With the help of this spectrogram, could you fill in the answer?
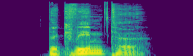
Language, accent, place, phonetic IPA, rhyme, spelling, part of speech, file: German, Germany, Berlin, [bəˈkveːmtə], -eːmtə, bequemte, adjective / verb, De-bequemte.ogg
- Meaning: inflection of bequemen: 1. first/third-person singular preterite 2. first/third-person singular subjunctive II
